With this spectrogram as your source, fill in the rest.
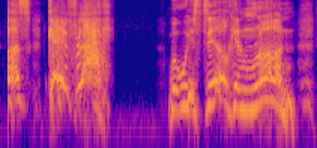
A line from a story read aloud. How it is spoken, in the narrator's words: Tea Cake shouted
